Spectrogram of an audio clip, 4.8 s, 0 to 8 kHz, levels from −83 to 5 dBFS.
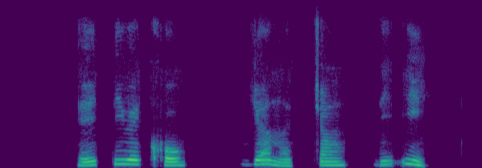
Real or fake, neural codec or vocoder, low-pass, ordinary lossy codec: real; none; 7.2 kHz; Opus, 32 kbps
